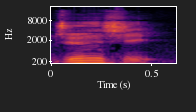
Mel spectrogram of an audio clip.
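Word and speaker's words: 巡視: 순시 발음은 준시 준시 뒤걸차 했었습니다.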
